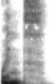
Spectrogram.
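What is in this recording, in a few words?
"whence", British English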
